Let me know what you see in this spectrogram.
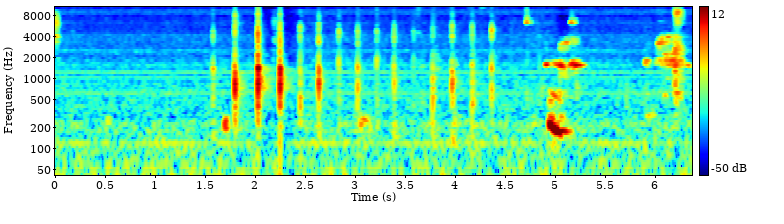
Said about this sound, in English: Please help me offer a warm Tulare County welcome with a virtual hand clap to our speaker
